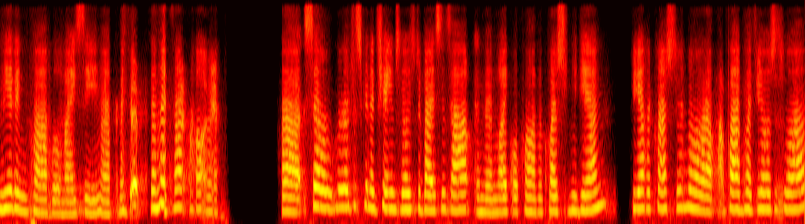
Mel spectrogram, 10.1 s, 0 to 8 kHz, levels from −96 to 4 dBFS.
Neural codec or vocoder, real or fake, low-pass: codec, 16 kHz, 0.5 kbps, FreqCodec, smaller model; fake; 7.2 kHz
